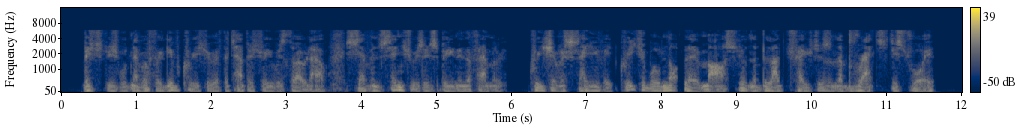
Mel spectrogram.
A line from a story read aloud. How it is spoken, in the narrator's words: said the elf, then muttered very fast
